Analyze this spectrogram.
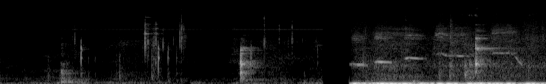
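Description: Steel parts clinking as they are handled, faint at first; after a short break the sound is much louder, with sharper metal-on-metal clanks over a steady low hum as the parts are set up on a hydraulic press.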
